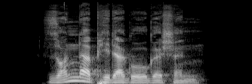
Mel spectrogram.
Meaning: inflection of sonderpädagogisch: 1. strong genitive masculine/neuter singular 2. weak/mixed genitive/dative all-gender singular 3. strong/weak/mixed accusative masculine singular
- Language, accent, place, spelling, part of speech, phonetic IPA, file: German, Germany, Berlin, sonderpädagogischen, adjective, [ˈzɔndɐpɛdaˌɡoːɡɪʃn̩], De-sonderpädagogischen.ogg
